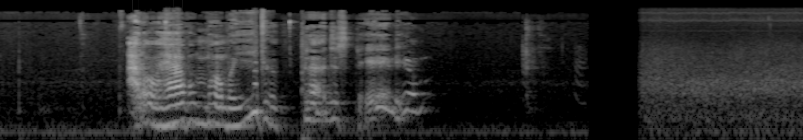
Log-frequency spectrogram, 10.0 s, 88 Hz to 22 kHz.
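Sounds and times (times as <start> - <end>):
outdoor low rumble with hiss: 0.0 - 7.4.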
